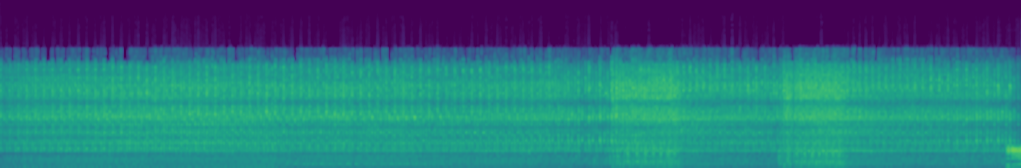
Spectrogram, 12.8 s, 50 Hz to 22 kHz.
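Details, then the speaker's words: Ford 2600 petrol tractor, cold start after sitting about a year, choke on: rough running with a dry clatter swelling on acceleration; owner doubts a bearing, suspects timing or spark knock, and a loose, flapping valve needs adjusting. "it's accelerating you can hear it see if we can unchoke it now here I don't know what it is but I think it's okay like I said my diesel version of this tractor makes the same noise"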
